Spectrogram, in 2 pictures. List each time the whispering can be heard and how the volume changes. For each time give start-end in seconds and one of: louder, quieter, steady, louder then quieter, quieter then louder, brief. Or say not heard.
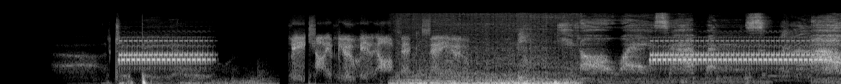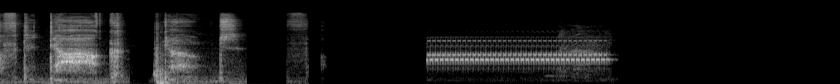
0.6-11.7 louder.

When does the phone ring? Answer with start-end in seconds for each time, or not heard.
1.1-2.2, 6.5-8.4, 12.7-14.6.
